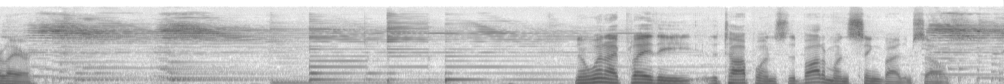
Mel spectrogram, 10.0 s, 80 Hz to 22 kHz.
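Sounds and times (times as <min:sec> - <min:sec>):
slide guitar plucked notes: 0:00.0 - 0:08.2, 0:09.2 - 0:10.0.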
